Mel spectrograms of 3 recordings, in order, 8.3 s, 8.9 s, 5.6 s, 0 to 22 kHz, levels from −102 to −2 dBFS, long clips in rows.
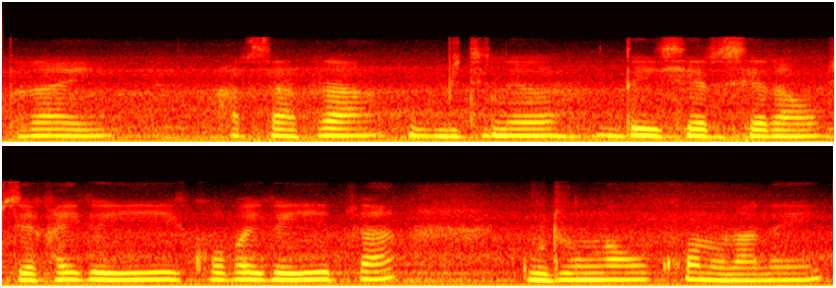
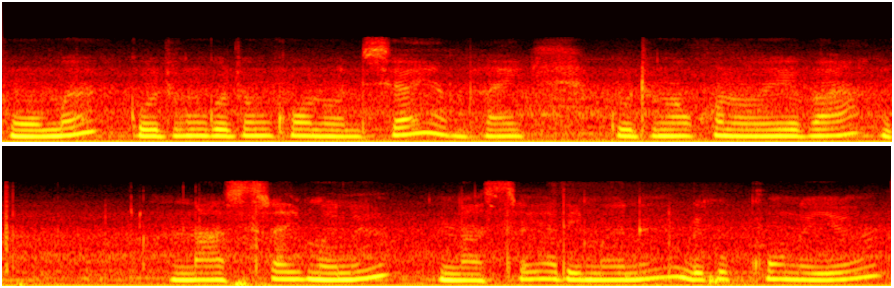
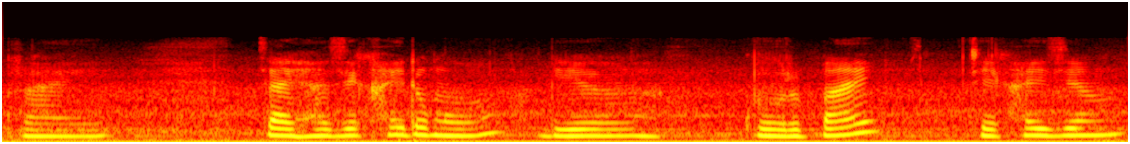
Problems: low volume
